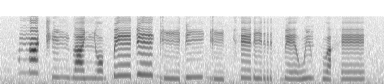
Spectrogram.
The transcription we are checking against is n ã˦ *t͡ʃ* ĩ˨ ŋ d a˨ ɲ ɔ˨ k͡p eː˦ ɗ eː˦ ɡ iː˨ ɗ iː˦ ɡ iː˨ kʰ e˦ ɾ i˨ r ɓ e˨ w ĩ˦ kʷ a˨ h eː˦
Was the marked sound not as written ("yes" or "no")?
no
